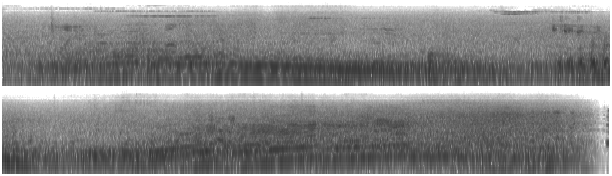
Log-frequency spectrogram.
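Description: A car engine in street traffic, its note rising and falling in two long swells of several seconds each as it accelerates and eases off, the second swell coming about halfway through.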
